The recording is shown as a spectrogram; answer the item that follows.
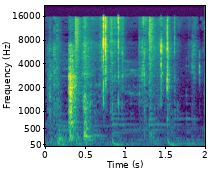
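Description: Foil booster packs and a cardboard card-game deck box being handled: a few light crinkles and taps, scattered unevenly, over quiet background music.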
